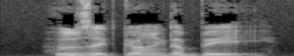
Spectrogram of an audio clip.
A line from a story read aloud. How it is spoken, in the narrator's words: asked cheerfully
